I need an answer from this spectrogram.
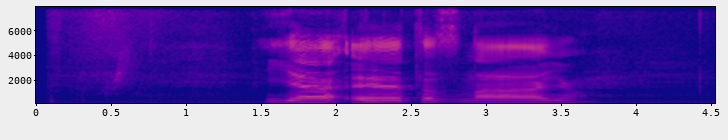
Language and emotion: Russian, sad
